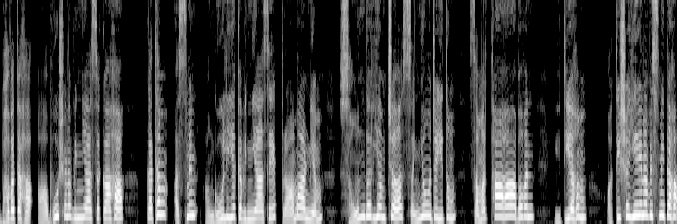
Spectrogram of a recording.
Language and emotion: Sanskrit, surprised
